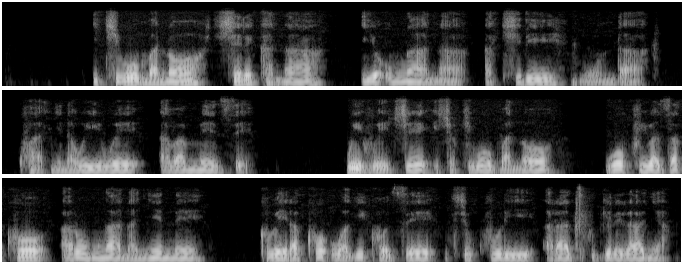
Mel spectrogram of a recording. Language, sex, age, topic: Rundi, male, 36-49, education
